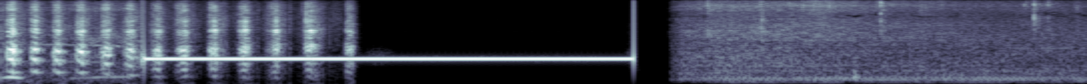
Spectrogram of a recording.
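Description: An edited-in steady beep tone that runs for about two seconds and cuts off abruptly with a click, over the start of a voice chopped into a rapid stutter by an editing effect; after the cut, quieter outdoor background with a low hum.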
